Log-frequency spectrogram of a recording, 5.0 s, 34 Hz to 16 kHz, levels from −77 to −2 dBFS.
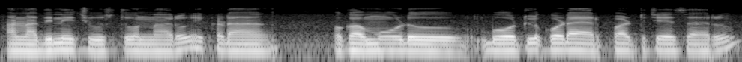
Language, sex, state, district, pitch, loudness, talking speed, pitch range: Telugu, male, Andhra Pradesh, Sri Satya Sai, 110 Hz, -16 LUFS, 145 wpm, 105-115 Hz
